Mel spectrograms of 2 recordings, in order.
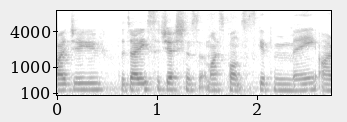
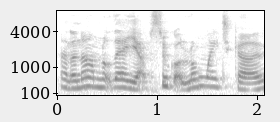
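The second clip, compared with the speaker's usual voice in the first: getting emotional; 3 semitones higher, 4 dB quieter than usual. Real, not acted. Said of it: "Now I'm getting emotional".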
